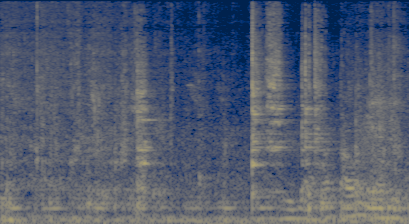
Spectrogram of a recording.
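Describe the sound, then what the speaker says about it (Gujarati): Water is poured into a cooking pot of Manchow soup with soy sauce already mixed in, giving splashes and clinks of utensils against the pot in short bursts. "હવે થોડું નાખવામાં આવે છે પાણી."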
